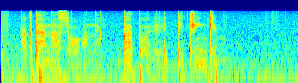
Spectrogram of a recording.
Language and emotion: Russian, neutral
